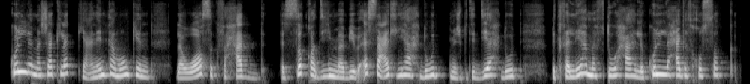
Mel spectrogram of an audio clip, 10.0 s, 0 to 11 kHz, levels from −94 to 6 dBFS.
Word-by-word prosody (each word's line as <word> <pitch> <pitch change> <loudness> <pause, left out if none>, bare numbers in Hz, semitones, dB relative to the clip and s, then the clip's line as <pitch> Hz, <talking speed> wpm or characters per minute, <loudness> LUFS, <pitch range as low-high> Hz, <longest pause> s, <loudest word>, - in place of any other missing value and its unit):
كلّ 365 -3 +6
مشاكلك؟ 280 +3 -3
يعني 185 +2 -4
أنت 260 +4 +2
ممكن 245 -5 0 0.4
لو 170 0 -2
واثق 255 +7 -1
في 205 - -12
حد 200 -8 -6 0.3
الثقة 255 +10 0
دي 215 +1 0
ما 200 -4 +2
بيبقاش 195 - -2
ساعات 255 -5 -2
ليها 250 0 +2
حدود، 245 +2 -2
مش 175 -3 -6
بتدّيها 185 +8 -1
حدود؟ 225 -2 -4 0.4
بتخلّيها 225 +10 +2
مفتوحة 245 -1 +2
لكلّ 270 +8 +5
حاجة 245 -2 -1
تخصّك؟ 245 +2 -8
245 Hz, 145 wpm, -20 LUFS, 205-260 Hz, 0.4 s, كلّ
